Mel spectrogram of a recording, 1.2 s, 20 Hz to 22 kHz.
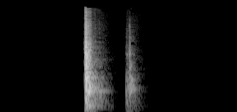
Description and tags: A Simple Button recorded with Zoom H6 In Studio Conditions Check out entire Buttons and levers pack!
game, press, sound, button, plastic, buttons, push, click, sfx, button-click, switch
